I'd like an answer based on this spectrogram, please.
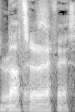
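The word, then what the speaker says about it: Btrfs: you can optionally use butter fs i couldn't figure out how to pronounce that bt rfs i can't believe it's pronounced butter fs as in yeah as in the butter spreadable yes the unified sound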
